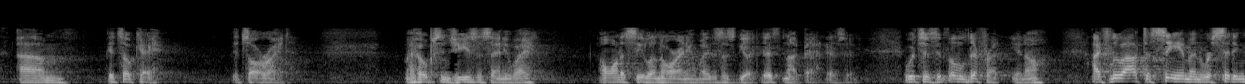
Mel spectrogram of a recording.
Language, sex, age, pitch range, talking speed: English, male, 60-79, 105-130 Hz, 195 wpm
